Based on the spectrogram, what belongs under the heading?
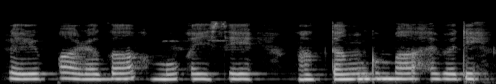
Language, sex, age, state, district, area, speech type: Manipuri, female, 18-30, Manipur, Bishnupur, rural, spontaneous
